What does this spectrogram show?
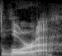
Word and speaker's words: Lara: great yeah um yeah because in English the name is pronounced Laura yeah I know but Lara is perfect Italian yeah good yeah that's how you pronounce it also in Finnish and um others hi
